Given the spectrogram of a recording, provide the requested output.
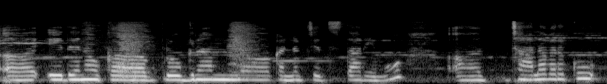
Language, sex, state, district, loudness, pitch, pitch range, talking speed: Telugu, female, Telangana, Nalgonda, -15 LUFS, 205 Hz, 195-220 Hz, 80 wpm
